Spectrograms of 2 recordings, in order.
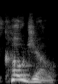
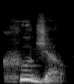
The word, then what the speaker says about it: Kojo: If you're a boy born on Monday, your day name is Kojo, K-O-J-O. That phonetically is pronounced in English, Cujo.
